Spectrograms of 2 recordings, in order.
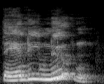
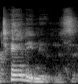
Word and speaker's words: Thandie Newton: I gotta say, and that was Nico Parker, daughter of Thandie Newton. Really? Or Tandy Newton. The H is silent because she's... But yeah, that's Tandy Newton's daughter.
